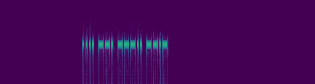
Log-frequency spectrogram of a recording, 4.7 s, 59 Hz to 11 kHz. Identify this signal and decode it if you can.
Morse code, heard as a keyed tone, about 53 wpm, 700 Hz. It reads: HG8Q
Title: DXCC-100 Call Signs - 4 Characters - Repeated 2x - 50wpm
